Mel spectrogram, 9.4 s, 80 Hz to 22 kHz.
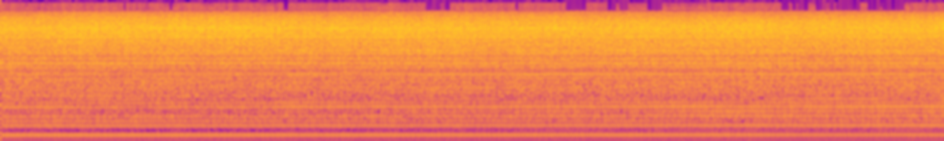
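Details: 1983 Echo PB400E two-cycle blower, warmed up and throttled up: steady high-pitched scream, even at full throttle, no bogging or surging; normal running at high throttle.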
